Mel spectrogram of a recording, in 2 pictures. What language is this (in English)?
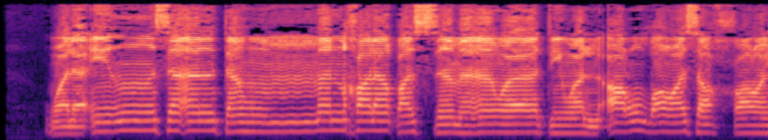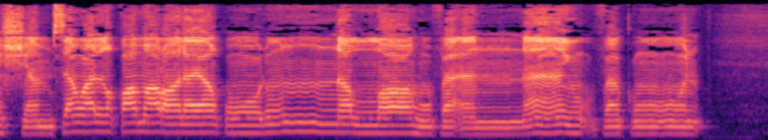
Arabic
